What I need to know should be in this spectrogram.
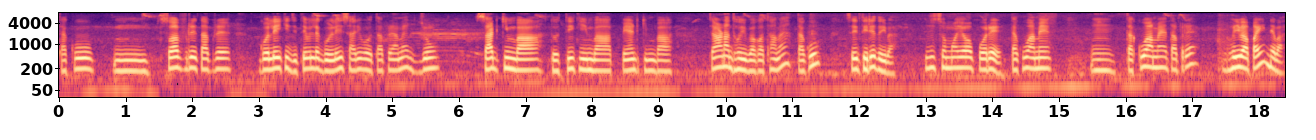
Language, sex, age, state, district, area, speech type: Odia, female, 18-30, Odisha, Balangir, urban, spontaneous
